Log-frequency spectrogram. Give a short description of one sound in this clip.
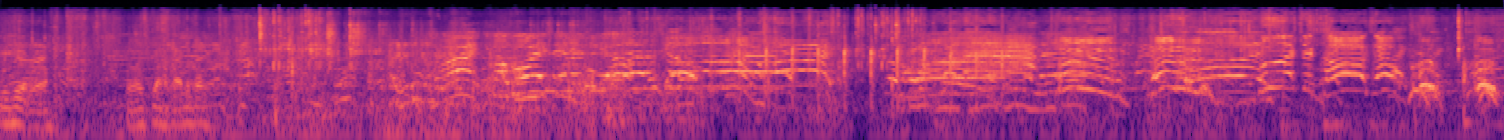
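Young girls chant and cheer loudly outdoors.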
